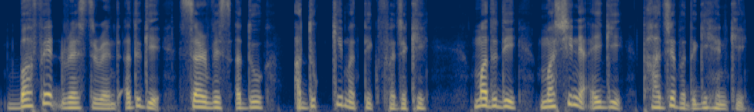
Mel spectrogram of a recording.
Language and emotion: Manipuri, surprised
